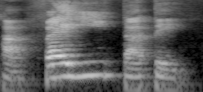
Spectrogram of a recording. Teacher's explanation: te das cuenta de que la vocal que lleva fuerza de voz es la E, no es la I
